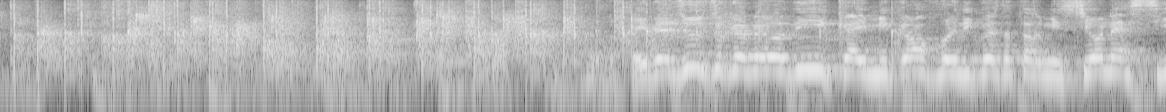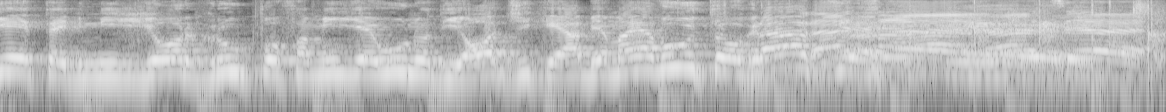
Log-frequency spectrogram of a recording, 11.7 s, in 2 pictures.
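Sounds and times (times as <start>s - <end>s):
studio guests applauding: 0.0s - 4.9s, 9.4s - 11.6s
speech: 3.2s - 11.6s.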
